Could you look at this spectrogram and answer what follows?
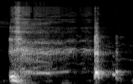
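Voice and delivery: breathy startled laugh; high burst of laughter. Real, not acted.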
